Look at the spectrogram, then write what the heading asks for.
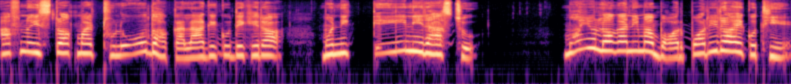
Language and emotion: Nepali, sad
